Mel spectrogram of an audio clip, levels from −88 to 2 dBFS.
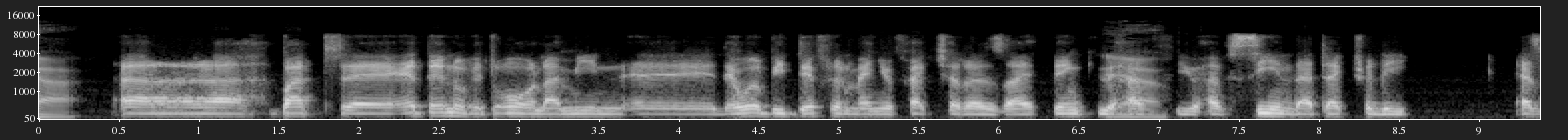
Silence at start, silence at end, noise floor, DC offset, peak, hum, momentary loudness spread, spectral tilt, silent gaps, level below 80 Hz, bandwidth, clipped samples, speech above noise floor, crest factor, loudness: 0 s; 0 s; -58 dBFS; under 0.1%; -2 dBFS; none; 7 LU; -4 dB/octave; none; -52 dBFS; 10 kHz; under 0.1%; 39 dB; 16 dB; -19 LUFS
